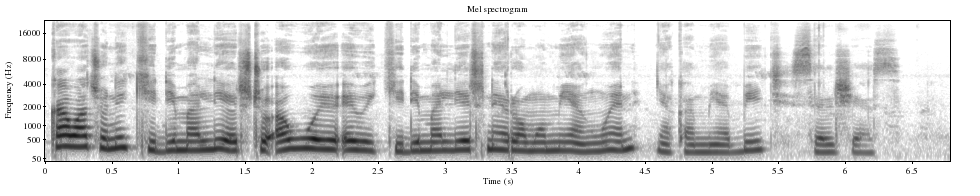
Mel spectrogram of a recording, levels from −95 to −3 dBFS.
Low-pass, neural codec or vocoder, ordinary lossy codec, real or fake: none; none; none; real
